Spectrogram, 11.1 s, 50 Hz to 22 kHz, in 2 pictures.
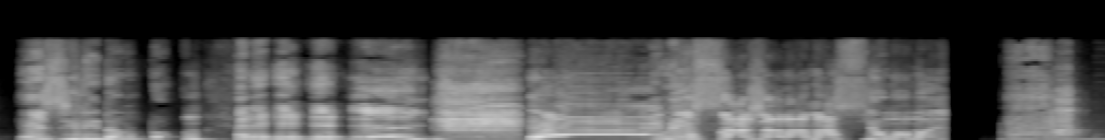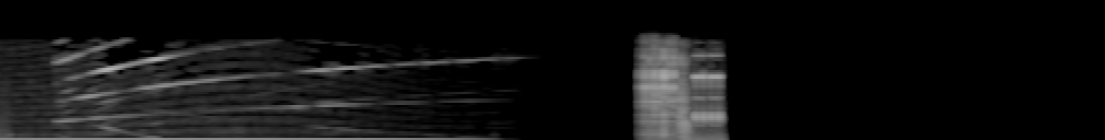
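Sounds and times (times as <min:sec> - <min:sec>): deep synthetic hum: 0:05.4 - 0:08.0.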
